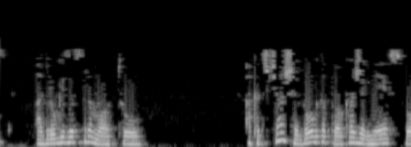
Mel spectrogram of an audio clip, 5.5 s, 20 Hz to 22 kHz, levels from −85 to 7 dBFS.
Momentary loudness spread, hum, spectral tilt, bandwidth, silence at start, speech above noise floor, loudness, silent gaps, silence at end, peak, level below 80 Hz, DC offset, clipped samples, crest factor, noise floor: 7 LU; none; -11 dB/octave; 5.8 kHz; 0 s; 54 dB; -21 LUFS; none; 0 s; -8 dBFS; -50 dBFS; under 0.1%; under 0.1%; 12 dB; -73 dBFS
